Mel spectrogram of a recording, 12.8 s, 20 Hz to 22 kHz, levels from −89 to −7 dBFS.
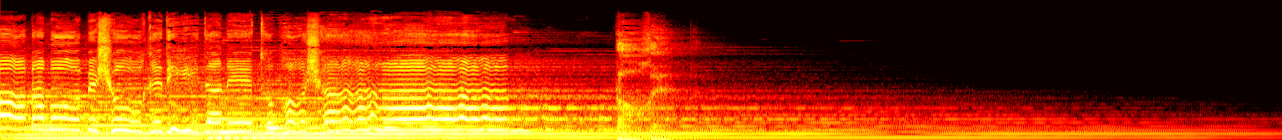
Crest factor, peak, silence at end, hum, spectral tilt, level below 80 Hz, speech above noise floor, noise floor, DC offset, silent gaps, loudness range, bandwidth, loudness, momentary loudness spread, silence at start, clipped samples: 12 dB; 0 dBFS; 2.55 s; none; -5.5 dB/octave; -36 dBFS; 37 dB; -46 dBFS; under 0.1%; none; 21 LU; 15 kHz; -11 LUFS; 21 LU; 0 s; under 0.1%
